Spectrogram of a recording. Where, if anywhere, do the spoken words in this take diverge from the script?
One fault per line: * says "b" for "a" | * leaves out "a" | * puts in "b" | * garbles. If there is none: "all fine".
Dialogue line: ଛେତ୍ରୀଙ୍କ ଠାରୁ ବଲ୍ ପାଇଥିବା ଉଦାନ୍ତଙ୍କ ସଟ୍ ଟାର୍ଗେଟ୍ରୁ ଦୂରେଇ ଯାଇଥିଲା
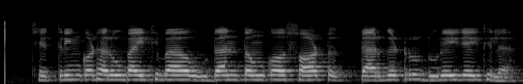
* leaves out "ବଲ୍"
